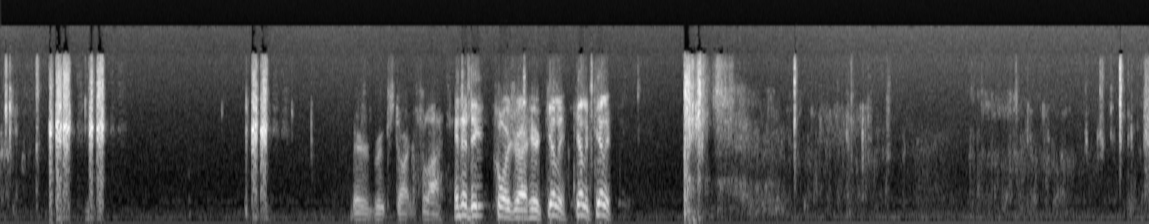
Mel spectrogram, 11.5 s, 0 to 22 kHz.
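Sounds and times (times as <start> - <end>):
outdoor rustling: 1.8 - 11.4
speech: 3.5 - 6.2
shotgun blast fired at a duck during a duck hunt: 6.8 - 7.6.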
